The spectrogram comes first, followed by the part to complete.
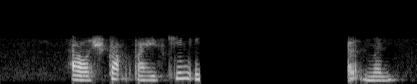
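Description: A short speech recording that's gone through the G.729 codec the whole way, and you can really hear it: everything sits in a telephone band of roughly 200 Hz to 3.4 kHz with nothing above 3.6 kHz, and the voice has that rough, slightly synthetic edge from being rebuilt out of a vocal-tract filter, a pitch predictor and a few pulses per frame, which fits an 8 kbit/s G.729A stream. On top of that there's an audio dropout to silence from 1.99 s to 3.48 s, so about 1.48 s of silence with no room tone. The sound cuts off mid-flow and comes back just as abruptly, most likely because the input was lost and the encoder kept writing silence.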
